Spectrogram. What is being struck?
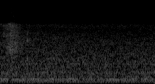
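Nothing is struck.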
